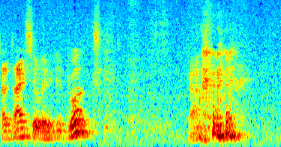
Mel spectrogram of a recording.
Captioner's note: laughs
